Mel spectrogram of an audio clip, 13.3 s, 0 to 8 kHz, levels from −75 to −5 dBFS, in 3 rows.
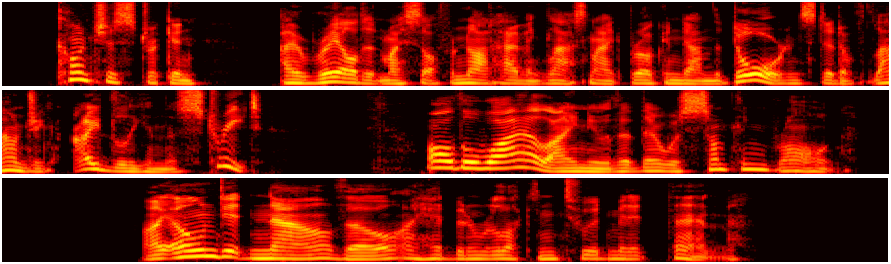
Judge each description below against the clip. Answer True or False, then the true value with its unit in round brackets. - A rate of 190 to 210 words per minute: True (205 wpm)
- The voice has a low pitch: True (125 Hz)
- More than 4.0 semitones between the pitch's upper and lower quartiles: True (5.6 semitones)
